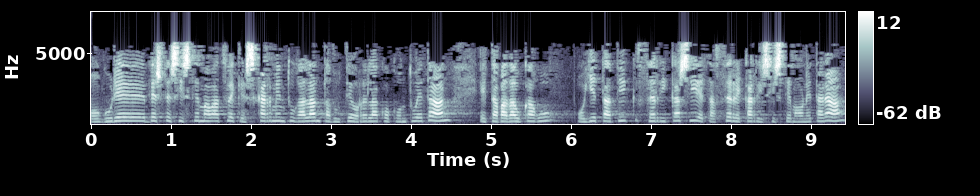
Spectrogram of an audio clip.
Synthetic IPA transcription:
ɣuɾe̞be̞st̪e̞sist̪e̞maβ̞at͡sue̞ke̞skarme̞nt̪uɣalant̪aðut̪e̞o̞re̞lako̞ko̞nt̪ue̞t̪an | e̞t̪aβað̞awkaɣ̞u | o̞je̞t̪at̪ikse̞rikasie̞t̪ase̞re̞karisist̪e̞mao̞ne̞t̪aɾa

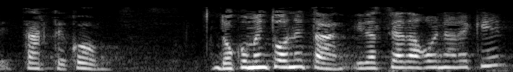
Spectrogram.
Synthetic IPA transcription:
t̪aɾt̪e̞ko̞ | d̪o̞kume̞nt̪uo̞ne̞t̪aniðat͡seaðaɣ̞o̞e̞naɾe̞kin

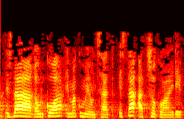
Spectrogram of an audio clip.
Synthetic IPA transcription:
e̞zd̪aɣawɾko̞ae̞makume̞o̞nt͡sat̪e̞st̪aʔat͡so̞ko̞ae̞ɾe̞

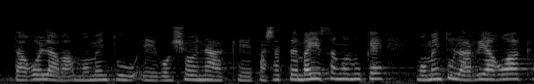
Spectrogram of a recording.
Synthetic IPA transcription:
d̪aɣ̞o̞e̞laβamo̞me̞nt̪uɣo̞ʃo̞enakpasat͡se̞mbaje̞saŋɡo̞nuke̞ | mo̞me̞nt̪ulariaɣ̞o̞ak

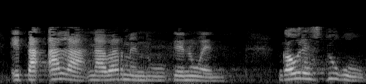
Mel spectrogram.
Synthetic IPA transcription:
e̞t̪aʔalanaβ̞aɾme̞nd̪uɣe̞nue̞ŋ | ɡawɾe̞zd̪uɣ̞u

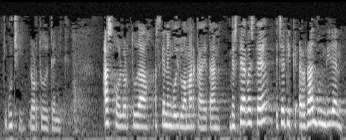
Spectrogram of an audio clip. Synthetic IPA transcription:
ɡut͡ʃilo̞ɾt̪uðut̪e̞nik | asko̞lo̞ɾt̪uð̞aːske̞ne̞ŋɡo̞iɾuamaɾkaet̪ambe̞st̪e̞ak̚be̞st̪e̞et͡ʃe̞t̪ike̞ɾðald̪und̪iɾe̞n

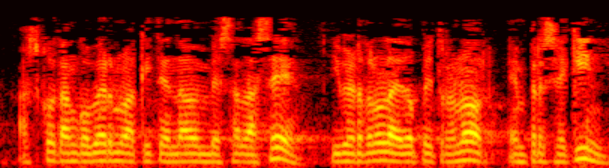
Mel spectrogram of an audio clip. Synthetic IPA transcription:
a̰sko̞t̪aŋɡo̞β̞e̞ɾnuakit̪e̞nd̪awembe̞salase̞iβe̞ɾðɾolae̞ðo̞pe̞t̪ɾo̞no̞ɾe̞mpɾe̞se̞kin

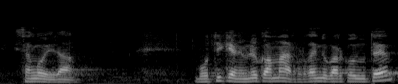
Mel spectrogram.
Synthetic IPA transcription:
isaŋɡo̞ðiɾa | βbo̞t̪ike̞ne̞wne̞ko̞amaɾo̞ɾð̞ajnd̪uβe̞aɾko̞ðut̪e̞

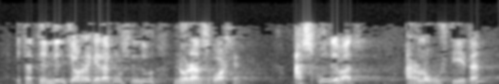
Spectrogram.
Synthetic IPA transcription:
e̞t̪at̪e̞nd̪e̞nt͡siao̞re̞ke̞ɾakust̪e̞nd̪uno̞ɾanzɡo̞ase̞n | askund̪e̞βat̪aɾlo̞ɣ̞ust̪ie̞t̪an

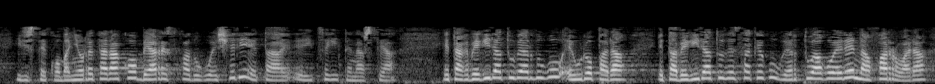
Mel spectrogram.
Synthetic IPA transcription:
iɾist̪e̞ko̞βajɲao̞re̞t̪aɾako̞be̞are̞sko̞aðuɣ̞ue̞ʃe̞ɾie̞t̪ait͡se̞ɣ̞it̪e̞nast̪e̞a | e̞t̪aβe̞ɣ̞iɾat̪uβe̞aɾðuɣ̞ue̞wɾo̞paɾae̞t̪aβe̞ɣ̞iɾat̪uðe̞sake̞ɣ̞uɣe̞ɾt̪uaɣ̞o̞e̞ɾe̞nafaro̞aɾa

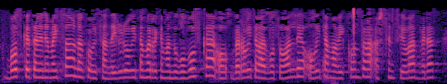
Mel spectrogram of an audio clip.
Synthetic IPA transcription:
bo̞ske̞t̪aɾe̞ne̞majt͡sao̞nako̞isand̪aiɾuɾo̞ɣ̞e̞jt̪amare̞ke̞mand̪uɣuβo̞skabe̞ro̞ɣ̞ejt̪aβat̪̚bo̞t̪oald̪e̞ʔo̞ɣe̞jt̪amaβ̞iko̞nt̪ɾaʔast̪e̞nt͡sio̞β̞at̪̚be̞ɾas

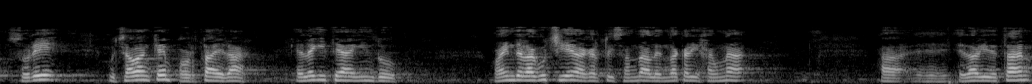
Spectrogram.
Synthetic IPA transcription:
suɾiut͡ʃaβaŋke̞mpo̞ɾt̪ae̞ɾa | e̞le̞ɣit̪e̞aeɣind̪u | oɾajnd̪e̞laɣ̞ut͡ʃie̞aɣ̞e̞ɾt̪uisand̪ale̞ːnd̪akaɾiʝawna | eðaβ̞iðe̞t̪an

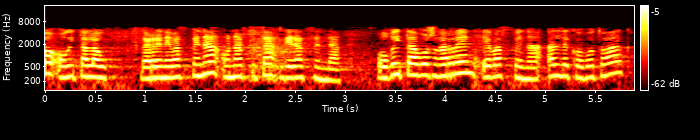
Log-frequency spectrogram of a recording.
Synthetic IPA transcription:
oʔoɣ̞e̞jt̪alaw | ɣare̞ne̞βaspe̞naʔo̞naɾt̪ut̪aɣe̞ɾat͡se̞nd̪a | o̞ɣe̞jt̪aβo̞zɡare̞ne̞β̞aspe̞naʔald̪e̞ko̞βo̞t̪o̞ak

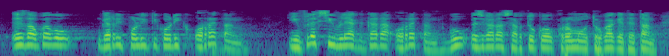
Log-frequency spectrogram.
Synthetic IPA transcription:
e̞zd̪awkaɣuɣe̞ripo̞lit̪iko̞ɾiko̞re̞t̪an | iɱfle̞ksiβleakɡaɾaʔo̞re̞t̪aŋɡuʔe̞zɣaɾasaɾt̪uko̞kɾo̞mo̞t̪ɾuɣake̞t̪e̞t̪an

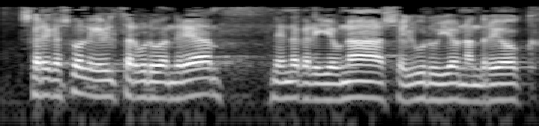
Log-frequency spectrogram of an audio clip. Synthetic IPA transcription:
e̞skerikasko̞le̞ɣeβ̞ilt͡saɾβ̞uɾuand̪ɾe̞a | le̞ːnd̪akaɾiʝawnasailβuɾuʝawnand̪ɾeo̞k

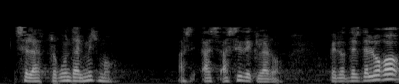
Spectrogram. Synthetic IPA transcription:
se̞laspɾeɣunt̪aelmizmo̞̰ | a̰siasasiðe̞klaɾo̞̰ | pe̞ɾoðe̞zðe̞lwe̞ɣ̞o̞

